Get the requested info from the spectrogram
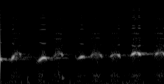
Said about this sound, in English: we're on the same team. Quit whistling.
